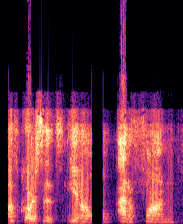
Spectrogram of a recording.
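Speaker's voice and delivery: ordinary talk, nothing marked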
